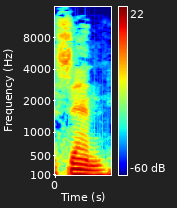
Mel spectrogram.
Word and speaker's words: Seine: The Seine, yeah.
